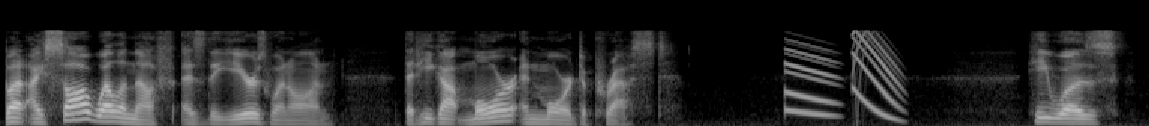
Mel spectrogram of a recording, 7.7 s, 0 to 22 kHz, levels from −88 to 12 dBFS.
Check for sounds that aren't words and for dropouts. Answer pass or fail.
fail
